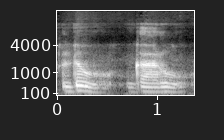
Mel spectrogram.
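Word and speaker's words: loup-garou: spelled Loop garu but it's pronounced L garu it's so prevalent with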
